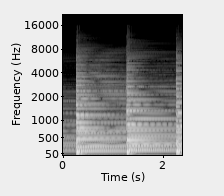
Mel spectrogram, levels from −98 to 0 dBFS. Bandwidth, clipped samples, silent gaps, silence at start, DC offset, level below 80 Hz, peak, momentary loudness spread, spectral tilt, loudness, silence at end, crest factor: 8.4 kHz; under 0.1%; none; 0 s; under 0.1%; -34 dBFS; -2 dBFS; 8 LU; -8 dB/octave; -19 LUFS; 0 s; 16 dB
